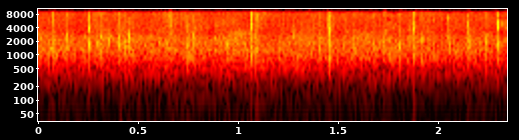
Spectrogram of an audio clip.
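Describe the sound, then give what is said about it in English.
A church audience claps their hands in praise, a dense, loud patter of many sharp claps continuing throughout. “Give the Lord one more good hand clap of praise if you love him this morning.”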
